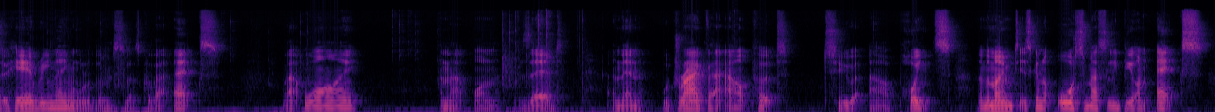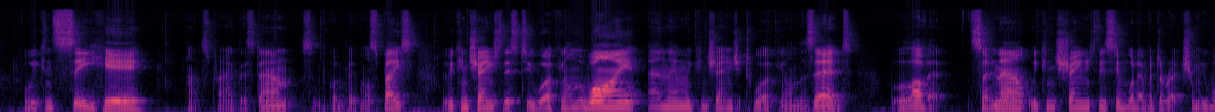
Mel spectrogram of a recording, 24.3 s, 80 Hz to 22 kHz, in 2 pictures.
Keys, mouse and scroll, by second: 1.0 shift+x, 2.0 click, 2.3 double click, 3.0 shift+y, 3.9 click, 4.1 double click, 5.0 shift+z, 5.3 Return, 7.3 click, 9.7-11.3 scroll down 1, 11.4 middle click, 11.5 shift+middle click, 12.5 middle click, 13.3 shift+middle click, 13.3 middle click, 13.5 shift+middle click, 14.8 click, 15.5-16.0 scroll up 1, 16.2 shift+middle click, 16.2 middle click, 16.8 click, 21.1-21.9 scroll down 1, 21.9 click, 23.2 middle click.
